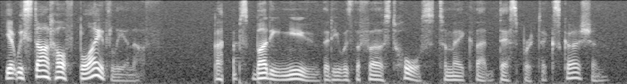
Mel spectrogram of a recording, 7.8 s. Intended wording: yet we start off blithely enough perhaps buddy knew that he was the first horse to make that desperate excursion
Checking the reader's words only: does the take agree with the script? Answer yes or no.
yes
